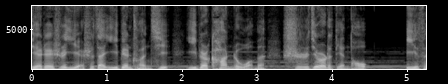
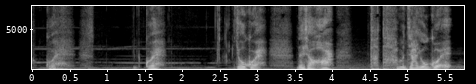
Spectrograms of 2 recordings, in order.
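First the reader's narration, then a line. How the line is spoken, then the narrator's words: Panting, frightened. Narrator (Chinese): 海哥边喘气边说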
